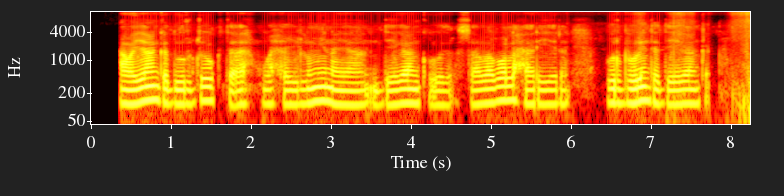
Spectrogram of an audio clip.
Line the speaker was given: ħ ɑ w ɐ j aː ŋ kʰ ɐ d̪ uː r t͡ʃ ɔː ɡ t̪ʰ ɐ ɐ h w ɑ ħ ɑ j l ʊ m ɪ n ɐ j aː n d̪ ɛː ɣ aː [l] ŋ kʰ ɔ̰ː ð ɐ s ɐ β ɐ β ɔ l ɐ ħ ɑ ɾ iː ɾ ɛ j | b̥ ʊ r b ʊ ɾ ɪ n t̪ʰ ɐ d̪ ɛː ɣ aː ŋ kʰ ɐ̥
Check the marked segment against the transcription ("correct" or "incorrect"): incorrect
